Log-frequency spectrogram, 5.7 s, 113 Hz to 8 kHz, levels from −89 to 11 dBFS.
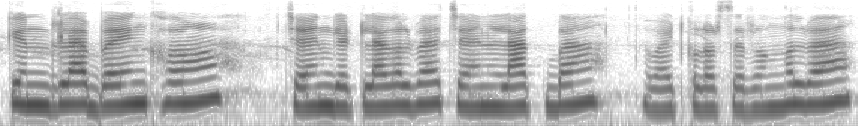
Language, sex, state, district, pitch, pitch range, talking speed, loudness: Bhojpuri, female, Uttar Pradesh, Ghazipur, 225 Hz, 215-240 Hz, 155 wpm, -29 LUFS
